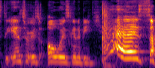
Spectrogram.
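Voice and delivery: loud, stressed yes; emphatic. Real, not acted. Fan insisting to viewers, loud emphatic. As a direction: declare it. Repeats louder.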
